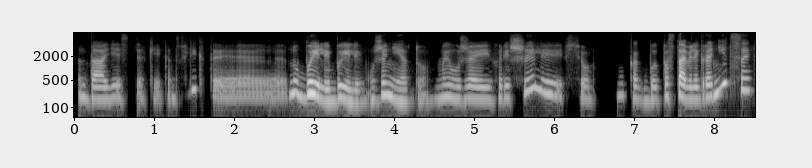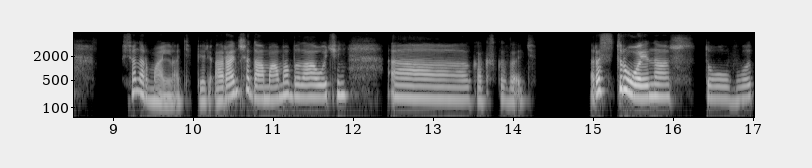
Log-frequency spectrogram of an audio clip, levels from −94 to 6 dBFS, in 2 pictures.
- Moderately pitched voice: Yes, medium, 180 Hz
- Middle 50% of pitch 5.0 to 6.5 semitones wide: No, average, 3.3 semitones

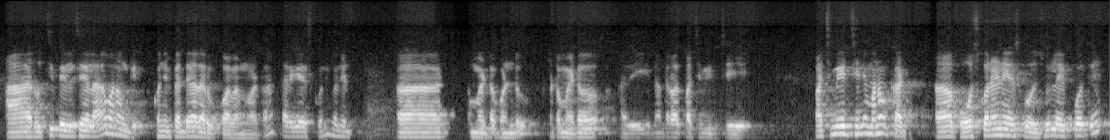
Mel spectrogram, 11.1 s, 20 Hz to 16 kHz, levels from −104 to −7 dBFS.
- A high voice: No, low, 125 Hz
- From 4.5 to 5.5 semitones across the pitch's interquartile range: Yes, average, 4.9 semitones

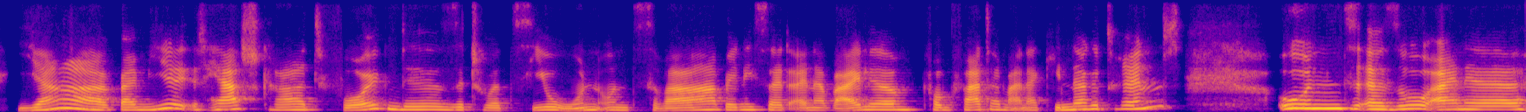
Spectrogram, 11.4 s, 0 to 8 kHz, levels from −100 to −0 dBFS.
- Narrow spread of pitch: No, average, 4.1 semitones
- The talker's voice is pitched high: Yes, high, 200 Hz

